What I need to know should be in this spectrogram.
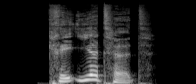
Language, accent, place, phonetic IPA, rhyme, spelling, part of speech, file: German, Germany, Berlin, [kʁeˈiːɐ̯tət], -iːɐ̯tət, kreiertet, verb, De-kreiertet.ogg
- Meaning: inflection of kreieren: 1. second-person plural preterite 2. second-person plural subjunctive II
